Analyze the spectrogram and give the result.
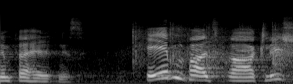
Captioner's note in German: Beifall bei der LINKEN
